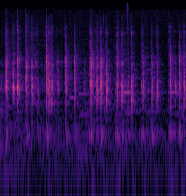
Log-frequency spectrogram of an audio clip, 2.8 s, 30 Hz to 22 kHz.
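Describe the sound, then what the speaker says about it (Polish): Sharkoon Skiller MECH SGK1 mechanical keyboard with quieter switches being typed on, a fast irregular run of crisp close key clicks in bursts with short pauses, no voices. "A propos klików, które aktualnie dziś tutaj wykonuję"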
